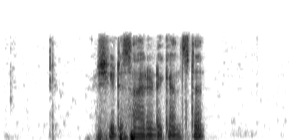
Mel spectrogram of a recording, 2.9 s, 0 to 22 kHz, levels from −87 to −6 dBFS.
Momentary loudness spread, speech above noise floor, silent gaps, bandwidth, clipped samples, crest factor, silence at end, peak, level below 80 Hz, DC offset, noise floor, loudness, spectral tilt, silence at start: 24 LU; 56 dB; none; 8.4 kHz; under 0.1%; 20 dB; 0.85 s; 0 dBFS; -30 dBFS; under 0.1%; -72 dBFS; -16 LUFS; -3 dB/octave; 0.95 s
